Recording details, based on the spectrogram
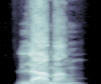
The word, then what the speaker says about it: lamang: The next word is lamang. Lamang. Lamang. Lamang is spelled as L-A-M-A-N-G.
